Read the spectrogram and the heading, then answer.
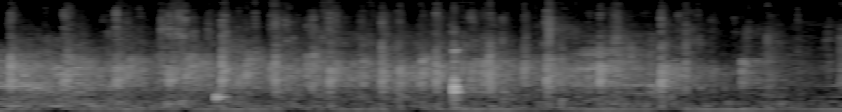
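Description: An audience applauds steadily, a dense wash of many overlapping claps keeping up a fairly even level before easing off slightly toward the end, with no voices standing out.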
